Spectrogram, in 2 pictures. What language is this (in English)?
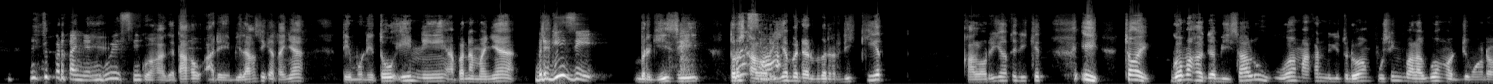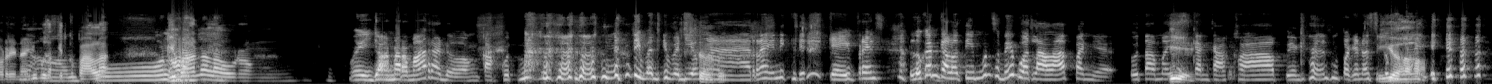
Indonesian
